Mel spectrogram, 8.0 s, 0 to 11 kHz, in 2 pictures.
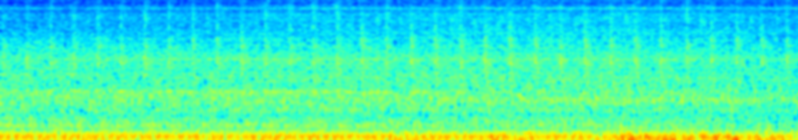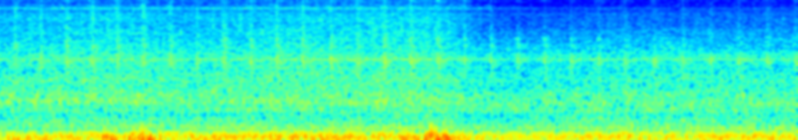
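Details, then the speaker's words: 2017 Ram 1500 Hemi, 143 thousand miles, bought as a no-start parts truck; fast even ticking in time with the idle over a steady V8 rumble, suspected exhaust manifold leak, possibly lifter as worst case; manifold gaskets on order. "it's a 2017 and all these hems have exhaust manifold leaks and this thing has 143 on it is it an exhaust manifold leak"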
